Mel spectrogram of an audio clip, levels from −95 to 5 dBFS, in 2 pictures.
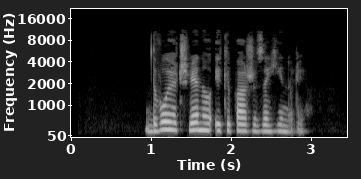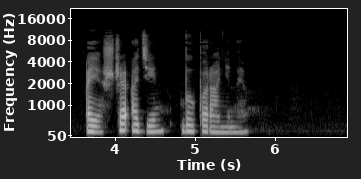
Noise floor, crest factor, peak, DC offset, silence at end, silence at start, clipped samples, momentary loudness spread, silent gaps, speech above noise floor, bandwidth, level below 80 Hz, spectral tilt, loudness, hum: -79 dBFS; 20 dB; -8 dBFS; under 0.1%; 1.25 s; 0.95 s; under 0.1%; 16 LU; none; 52 dB; 10.5 kHz; -78 dBFS; -5.5 dB/octave; -27 LUFS; none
